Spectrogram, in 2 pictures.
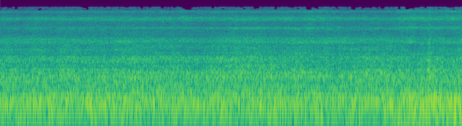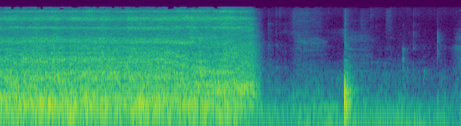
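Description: Handheld heat gun running, a steady blowing noise with a faint motor whine, played over wet acrylic pour paint; it cuts off suddenly about nine and a half seconds in, and a single sharp click follows a second later.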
